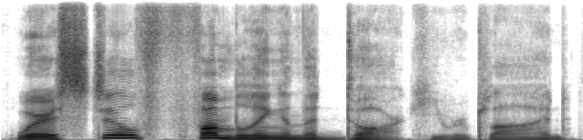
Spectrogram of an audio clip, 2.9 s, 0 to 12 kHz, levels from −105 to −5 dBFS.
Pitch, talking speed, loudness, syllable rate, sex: 140 Hz, 165 wpm, -19 LUFS, 4.1 syllables/s, female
